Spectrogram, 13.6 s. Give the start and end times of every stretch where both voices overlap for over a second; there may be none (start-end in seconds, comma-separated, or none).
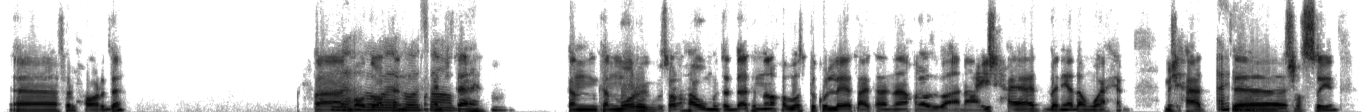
3.3-4.6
